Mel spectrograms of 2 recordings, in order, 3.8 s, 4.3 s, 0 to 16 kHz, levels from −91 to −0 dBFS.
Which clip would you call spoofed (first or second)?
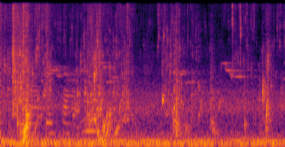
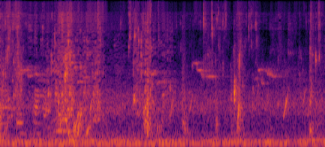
second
